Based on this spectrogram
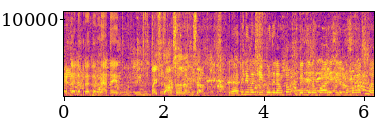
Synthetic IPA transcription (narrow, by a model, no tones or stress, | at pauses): ʔɛt̪o̞lɐbɾɐd̪oɾnaːt̪ɛn | fajb̚t̪awsɐnːɐlɐŋɪsa | ɡɾaːbɛnɪmɐnliːbonɐlɐŋt̪omɐɡɐnd̪ɐnɐŋkwaːlɪt̪ɪnɐt̪oŋmɐŋat̪o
